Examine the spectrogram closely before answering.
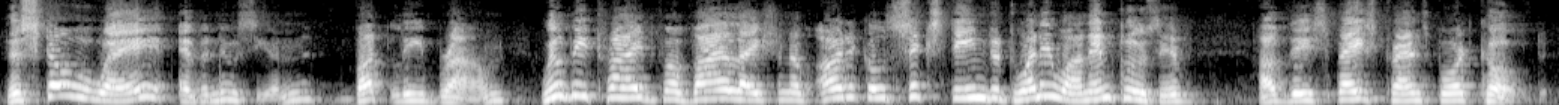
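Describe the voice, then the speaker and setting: Brief: flustered, pompous captain, stammers, 1950s radio play, lively pitch. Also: male voice, unhurried. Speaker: ship captain presiding at hearing. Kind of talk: 1950s radio drama acting. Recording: dull old radio broadcast.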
